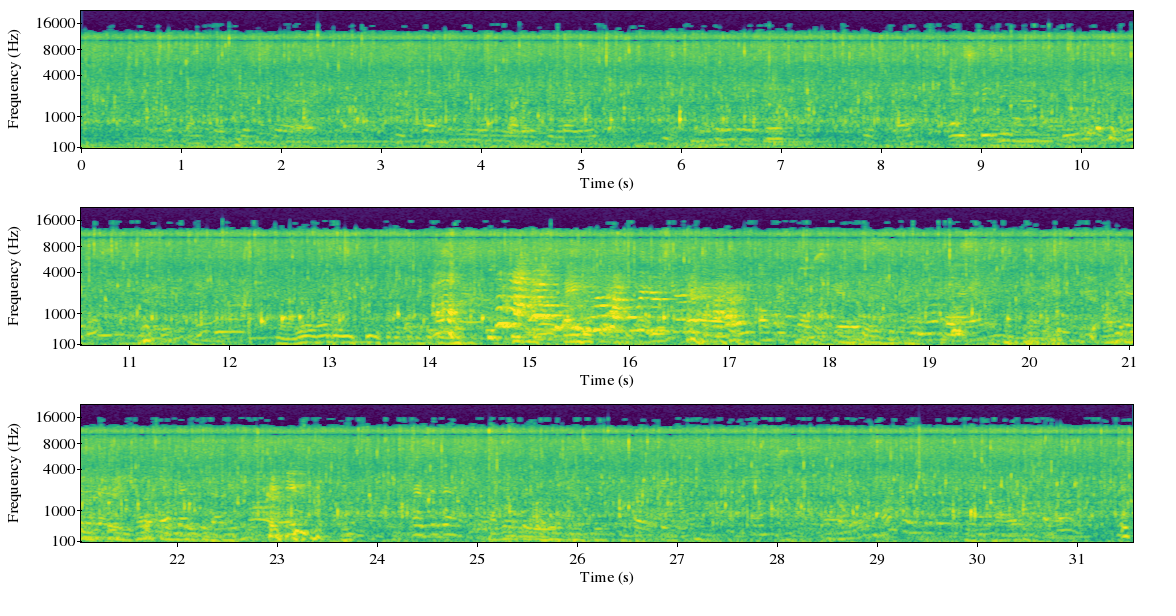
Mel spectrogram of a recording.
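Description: Water trickling and dripping down a rock face from a waterfall running very low, with people's voices over it, loudest about halfway through.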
